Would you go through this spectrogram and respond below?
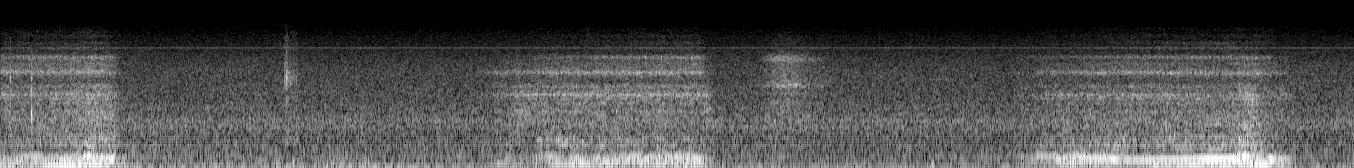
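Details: Snoring: soft, rough snoring breaths, about three in ten seconds, under a steady hiss of background noise.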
